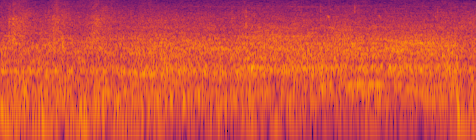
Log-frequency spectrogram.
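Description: Stadium crowd noise during live play: a steady roar of many voices.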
